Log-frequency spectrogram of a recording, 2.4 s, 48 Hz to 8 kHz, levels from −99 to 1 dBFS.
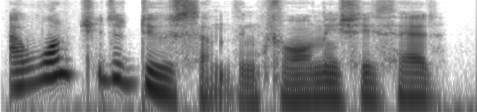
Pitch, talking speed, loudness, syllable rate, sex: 125 Hz, 250 wpm, -20 LUFS, 5.5 syllables/s, male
